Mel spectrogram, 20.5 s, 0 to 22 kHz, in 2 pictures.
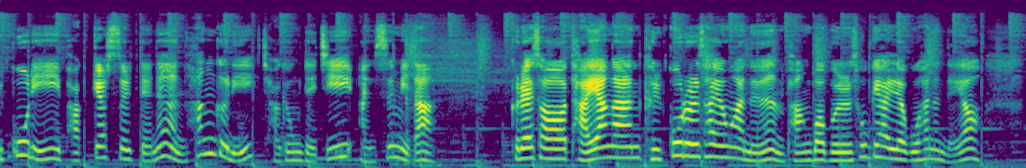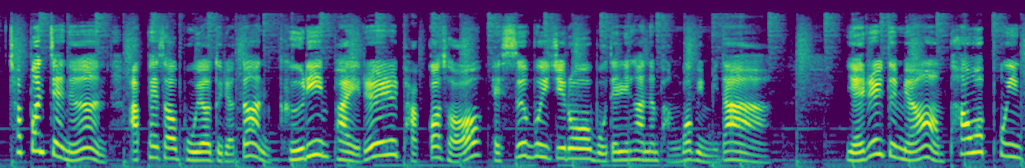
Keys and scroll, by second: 20.3-20.5 typing.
